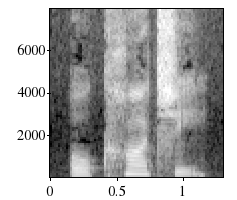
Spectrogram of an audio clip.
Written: okauchee

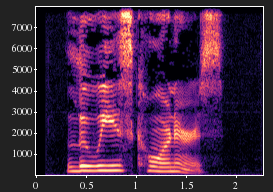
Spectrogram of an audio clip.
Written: louis corners

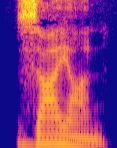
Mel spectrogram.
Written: zion

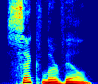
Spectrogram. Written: Sechlerville

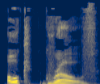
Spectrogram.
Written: oak grove

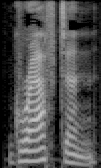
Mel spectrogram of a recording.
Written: grafton

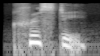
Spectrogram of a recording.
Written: christie

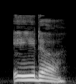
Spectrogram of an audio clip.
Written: ada

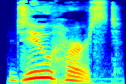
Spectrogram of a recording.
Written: dewhurst

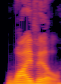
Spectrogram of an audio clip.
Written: wyeville

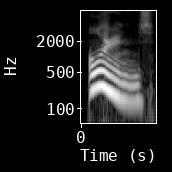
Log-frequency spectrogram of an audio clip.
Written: orange

